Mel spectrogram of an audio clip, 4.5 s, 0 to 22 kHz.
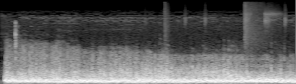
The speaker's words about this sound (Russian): Взрыв выбросил из недр земли более 10 миллионов кубометров грунта.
